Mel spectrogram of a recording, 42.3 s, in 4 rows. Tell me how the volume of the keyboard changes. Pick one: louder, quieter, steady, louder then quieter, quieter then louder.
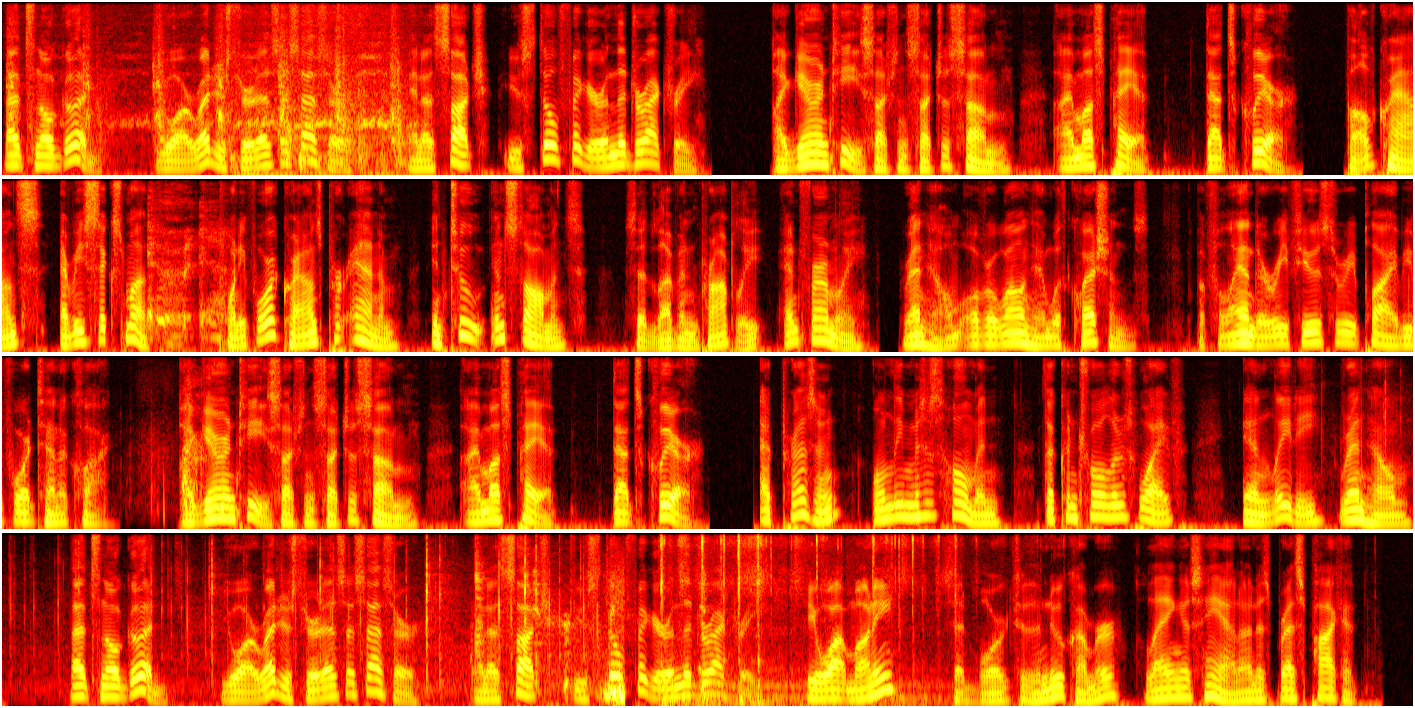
louder then quieter.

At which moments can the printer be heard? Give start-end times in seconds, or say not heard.
0.0-3.1.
